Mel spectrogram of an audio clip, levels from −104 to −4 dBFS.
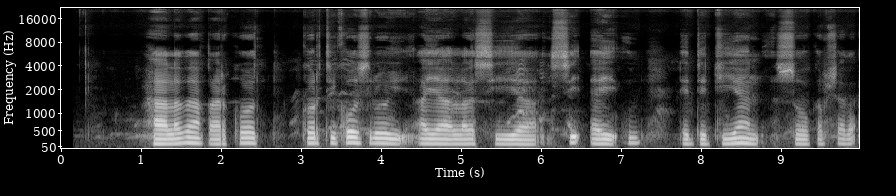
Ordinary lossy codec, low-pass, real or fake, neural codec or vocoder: none; none; real; none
